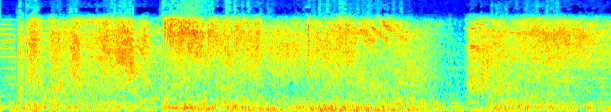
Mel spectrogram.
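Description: Loud, dense blasts and rumbling booms fill a battle scene from the Ultraman Nexus TV show, with gunfire and explosions layered continuously and barely pausing throughout.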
